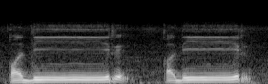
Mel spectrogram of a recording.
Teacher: Harus kedengaran getaran dua getaran tapi tidak boleh dari dari lebih dari dua ya Qadir Qadir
